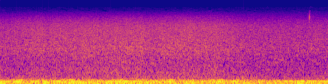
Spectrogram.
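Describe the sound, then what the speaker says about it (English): A steady wash of white noise in Disco Elysium, a broad, even hiss with a low rumbling bed, constant and moderately quiet with no voices. "You hear the white noise."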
